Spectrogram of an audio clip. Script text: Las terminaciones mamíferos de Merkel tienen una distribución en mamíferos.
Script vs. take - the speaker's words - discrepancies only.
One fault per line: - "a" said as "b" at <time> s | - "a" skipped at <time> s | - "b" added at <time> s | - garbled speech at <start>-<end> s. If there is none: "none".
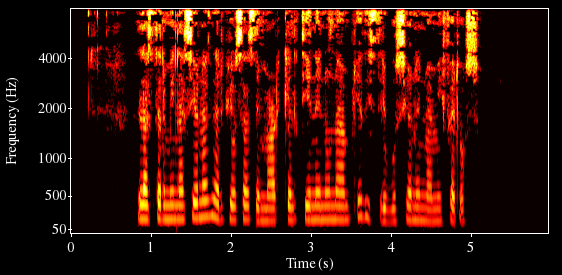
- "mamíferos" said as "nerviosas" at 1.8 s
- "amplia" added at 3.4 s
